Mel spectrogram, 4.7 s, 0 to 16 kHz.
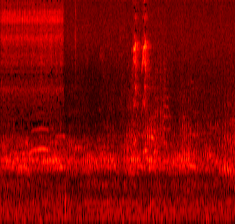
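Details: A massed chorus of rattling, bugling calls from the sandhill crane flock gathered in their thousands at the Hiwassee Wildlife Refuge in Birchwood, Tennessee, a steady wall of overlapping voices with a brief hiss at the start, on a GoPro Hero 9 or Canon PowerShot.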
